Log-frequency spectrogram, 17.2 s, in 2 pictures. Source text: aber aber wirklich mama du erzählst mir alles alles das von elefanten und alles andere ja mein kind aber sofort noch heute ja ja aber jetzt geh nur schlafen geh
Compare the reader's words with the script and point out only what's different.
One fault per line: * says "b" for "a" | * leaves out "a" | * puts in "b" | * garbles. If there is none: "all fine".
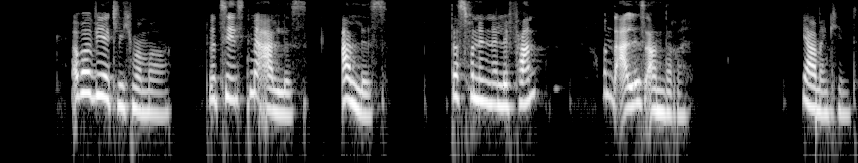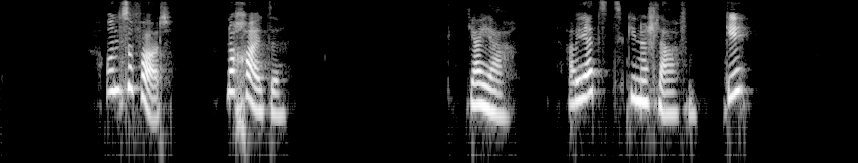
* leaves out "aber"
* puts in "den"
* says "und" for "aber"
